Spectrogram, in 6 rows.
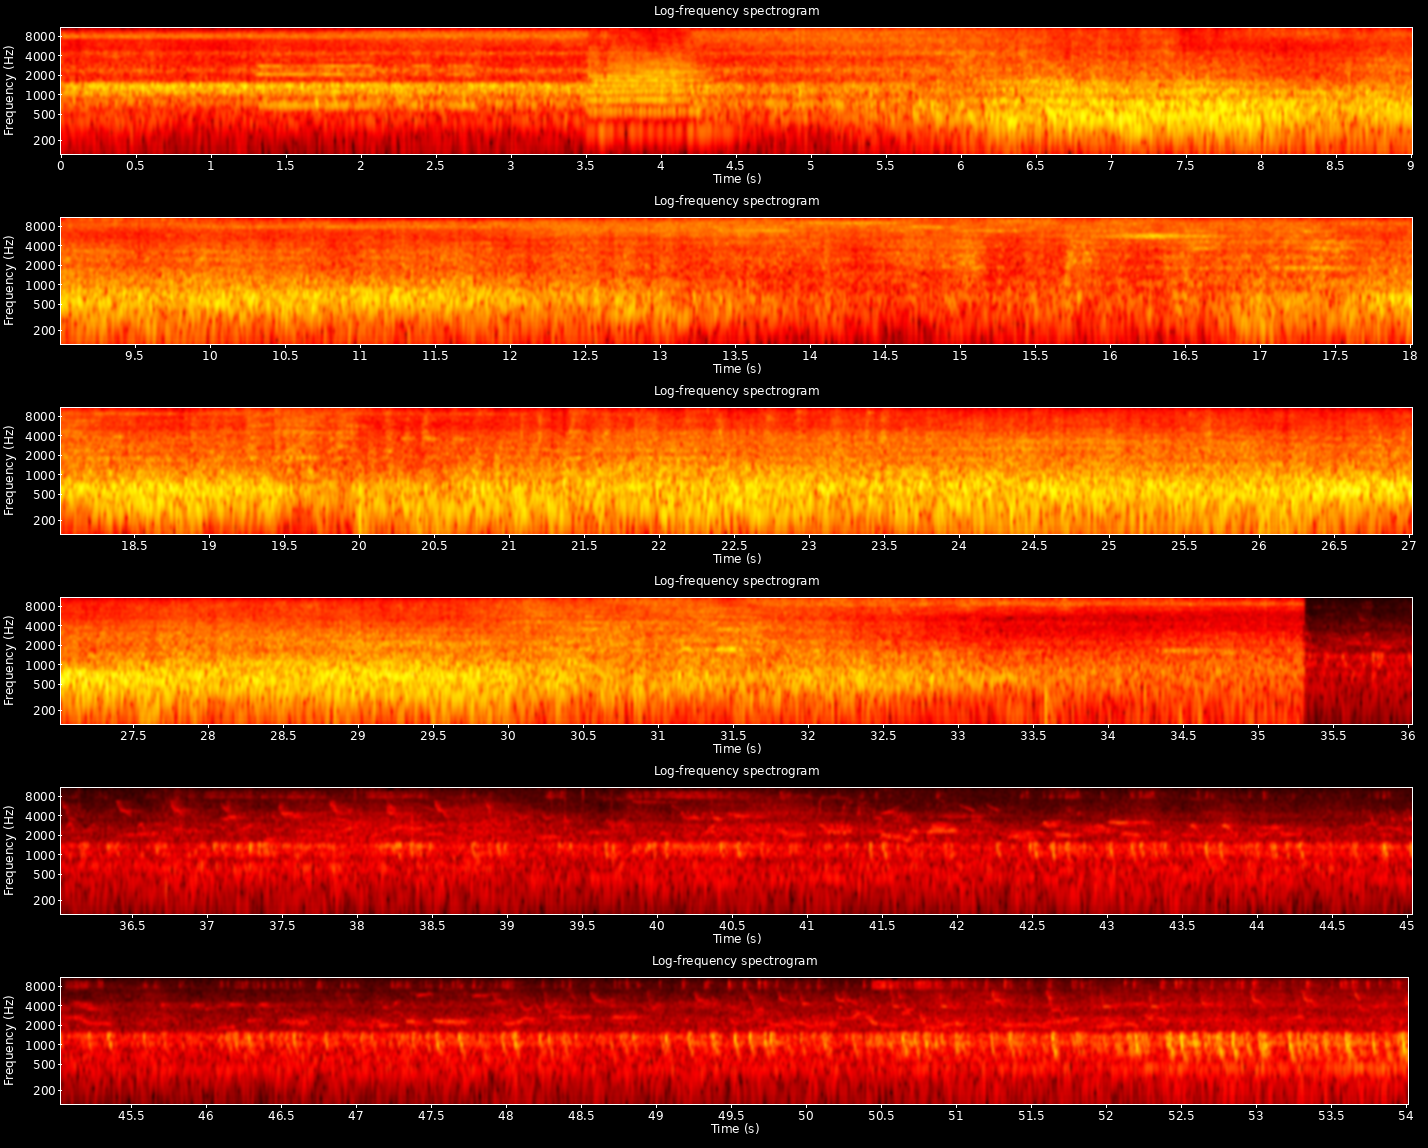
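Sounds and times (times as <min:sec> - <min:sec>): train wheels on rails: 0:00.0 - 0:54.0
train horn blast: 0:01.3 - 0:04.6.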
